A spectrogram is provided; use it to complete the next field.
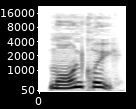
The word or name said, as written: morgengry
